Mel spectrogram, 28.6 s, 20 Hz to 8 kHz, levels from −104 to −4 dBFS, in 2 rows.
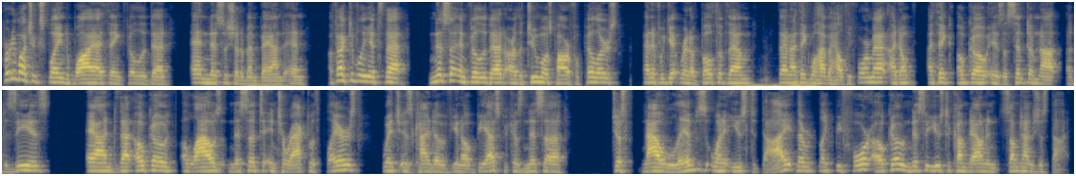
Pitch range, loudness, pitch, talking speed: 130-160 Hz, -25 LUFS, 140 Hz, 205 wpm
